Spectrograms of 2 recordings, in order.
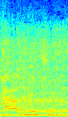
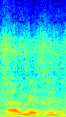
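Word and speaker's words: المدينة: dos franceses, mas que na verdade a pronúncia certa, a pronúncia árabe, Al-Medina, né? Al-Medina. Al-Medina.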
